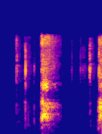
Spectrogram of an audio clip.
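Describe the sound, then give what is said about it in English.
A black and white dog in Cantabria barks: a few quick, soft yips, then two loud, full barks spaced about a second apart, with no voices. “Those black and white dogs. There are quite a few of them here.”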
